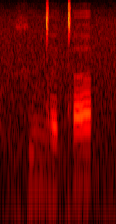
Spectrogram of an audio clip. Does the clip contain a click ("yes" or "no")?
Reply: yes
